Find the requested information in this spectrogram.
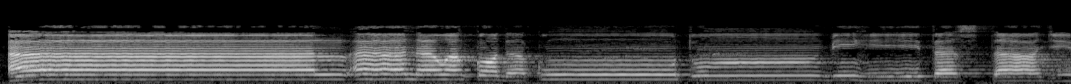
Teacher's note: Mim ketemu ba itu bacaan ikhfa syafawi minimal 2 harakat.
